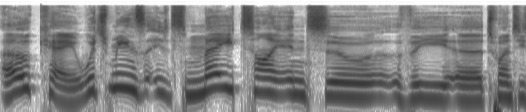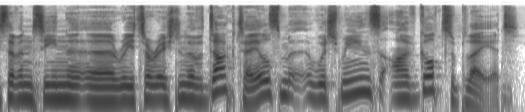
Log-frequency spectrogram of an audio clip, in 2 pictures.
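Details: Adult man who stammers, recording while standing to reduce stomach muscle tension; stammering (stuttering).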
